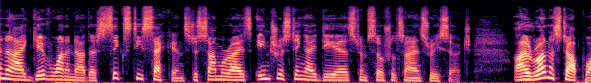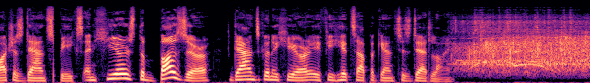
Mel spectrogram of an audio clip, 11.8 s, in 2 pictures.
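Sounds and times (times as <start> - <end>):
speech: 0.0 - 10.8
applause sound effect: 10.4 - 11.8.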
